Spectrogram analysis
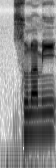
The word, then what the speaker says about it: tsunami: সুনামি জাপানি ভাষার শব্দ। ইংরেজিতে সুনামি লিখতে হয় টি এস ইউ এন এ এম আই। এটা স্টুডেন্টরা ভুল করে টি থাকার কারণে। কারণ টি এই বর্ণটার উচ্চারণ হয় না।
